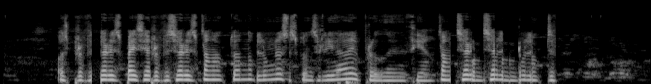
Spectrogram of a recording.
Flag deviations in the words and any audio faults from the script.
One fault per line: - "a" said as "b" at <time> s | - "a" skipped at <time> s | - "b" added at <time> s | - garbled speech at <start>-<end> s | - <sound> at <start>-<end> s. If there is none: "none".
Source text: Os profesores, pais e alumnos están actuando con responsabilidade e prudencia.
- dropout at 0.9-1.0 s
- "alumnos" said as "profesores" at 1.5 s
- "con" said as "alumnos" at 2.6 s
- garbled speech at 4.4-5.6 s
